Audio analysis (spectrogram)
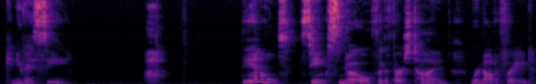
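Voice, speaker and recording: A woman reads a picture book aloud for young children. She tells the story expressively, in an animated manner, and often turns to her listeners with a question. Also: mid-range voice, takes it slowly.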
